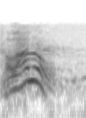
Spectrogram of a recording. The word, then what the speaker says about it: Colonel: Colonel. You dummy, that Colano, that's a pretty high rank. – No, not Colano. – It is. – No, you see, that word is pronounced Colonel. – Colonel? – Yes, Colonel.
